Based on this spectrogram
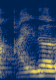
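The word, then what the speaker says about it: either: অর, ও আর অর, বা আইদার অর, এটাকে উচ্চারণ অনেকে ইদার অরও বলে, এটাও অবশ্যই প্রোনাউন্সিয়েশন হিসেবে ঠিক। নেদার নর বা নাইদার নর, যেটাকে আমরা বলে থাকি।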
